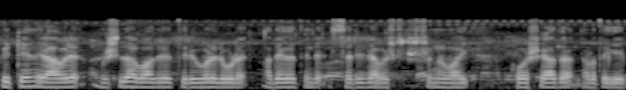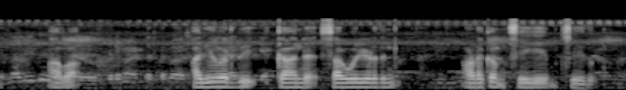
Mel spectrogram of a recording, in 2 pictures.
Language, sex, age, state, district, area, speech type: Malayalam, male, 60+, Kerala, Kottayam, urban, read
